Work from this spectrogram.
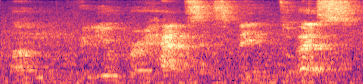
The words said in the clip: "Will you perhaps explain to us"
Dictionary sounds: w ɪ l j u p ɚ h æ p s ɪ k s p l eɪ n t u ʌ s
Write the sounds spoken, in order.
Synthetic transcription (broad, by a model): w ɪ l j u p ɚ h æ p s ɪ s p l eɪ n t u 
